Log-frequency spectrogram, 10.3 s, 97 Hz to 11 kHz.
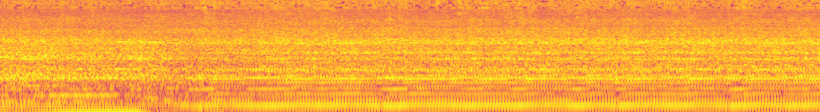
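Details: Yard Machines (MTD) budget 42-inch riding mower after new starter install and safety switches reconnected: steady single-cylinder drone with slight pitch shift as load changes, no knocks or rattles; transmission and deck functions checked, everything working properly.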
